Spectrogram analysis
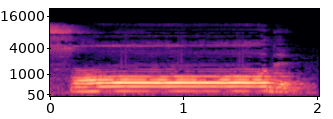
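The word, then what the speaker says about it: صاد: এই সদ হরফটিও উচ্চারণের সময় জিহ্বার আগা সামনের নিচের দুই দাঁতের প্যাট ও আগার সাথে লাগাইয়া উচ্চারণ করতে হবে, এবং এটার মধ্যেও সদের মধ্যেও সিনের মতো একটি অতিরিক্ত আওয়াজ যুক্ত হবে।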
